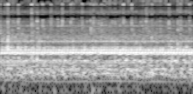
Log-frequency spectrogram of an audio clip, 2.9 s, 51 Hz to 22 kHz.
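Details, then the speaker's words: Parsun 5.8HP two-stroke small outboard warming up after start: steady fast idle, even pulses about four per second, running smooth though it may stall until warm; normal idle. "This warms up a little bit more, but there is a chance that it might just plonk out, in which case you just got to start it up again."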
